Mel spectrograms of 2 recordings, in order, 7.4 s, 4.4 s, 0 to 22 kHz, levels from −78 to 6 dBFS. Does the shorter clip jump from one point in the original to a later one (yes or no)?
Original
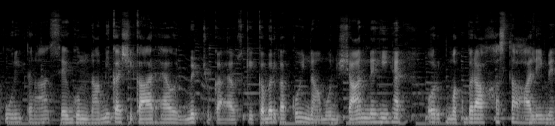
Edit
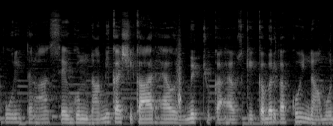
no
